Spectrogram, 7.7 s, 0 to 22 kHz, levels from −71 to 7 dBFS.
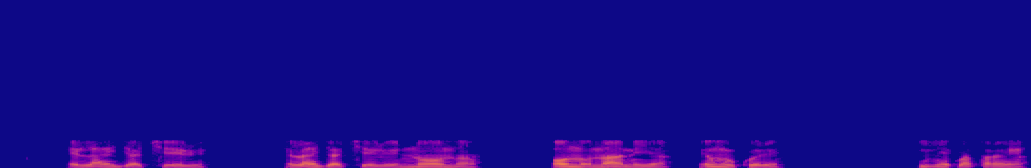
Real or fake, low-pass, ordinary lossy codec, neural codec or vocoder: fake; 3.6 kHz; none; vocoder, 44.1 kHz, 128 mel bands, Pupu-Vocoder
